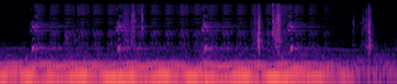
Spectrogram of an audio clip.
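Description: A gun clicks as it reloads.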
